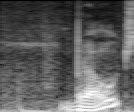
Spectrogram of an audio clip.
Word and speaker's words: brooch: Right now I guess it's 20 25 millions and this blue brooch brooch this is the way I should pronounce.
